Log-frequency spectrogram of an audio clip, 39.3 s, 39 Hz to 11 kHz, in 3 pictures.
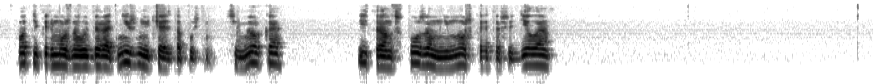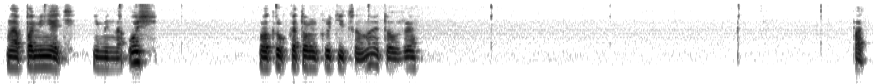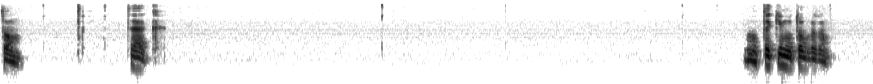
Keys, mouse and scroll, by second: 0.2 middle click, 1.0 click, 1.8 middle click, 3.6 KP_7, 6.0 click, 10.4 click, 13.8 click, 22.3 click, 25.5 click, 27.9 click, 33.8 click, 37.0 middle click, 38.3-38.8 scroll up 2, 38.7 middle click.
